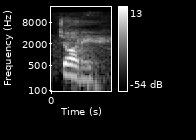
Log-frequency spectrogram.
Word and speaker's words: Chaudhary: how do you pronounce it? Chaudhary.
